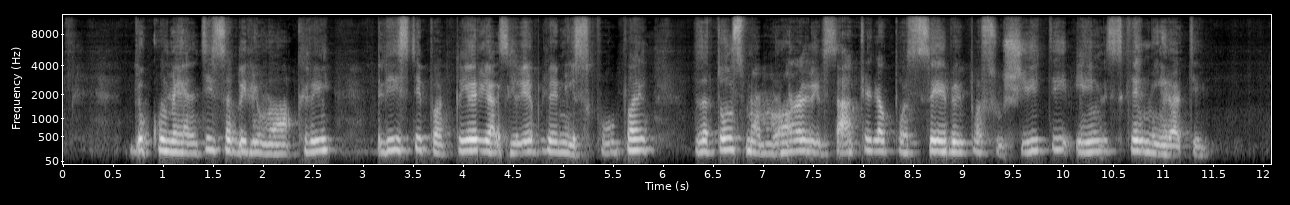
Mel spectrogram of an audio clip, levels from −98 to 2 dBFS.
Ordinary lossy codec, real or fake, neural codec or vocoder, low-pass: none; fake; codec, 24 kHz, 1.5 kbps, HILCodec; none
